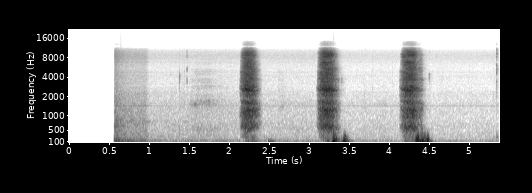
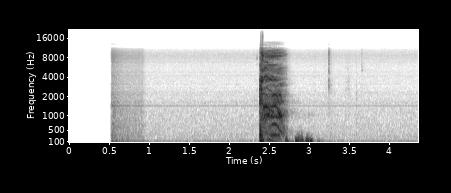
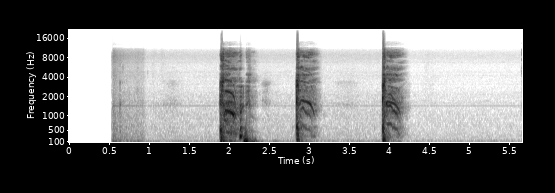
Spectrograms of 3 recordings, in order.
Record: {"exhalation_length": "5.4 s", "exhalation_amplitude": 22661, "exhalation_signal_mean_std_ratio": 0.33, "cough_length": "4.4 s", "cough_amplitude": 26607, "cough_signal_mean_std_ratio": 0.27, "three_cough_length": "5.7 s", "three_cough_amplitude": 26606, "three_cough_signal_mean_std_ratio": 0.29, "survey_phase": "beta (2021-08-13 to 2022-03-07)", "age": "18-44", "gender": "Male", "wearing_mask": "No", "symptom_runny_or_blocked_nose": true, "smoker_status": "Never smoked", "respiratory_condition_asthma": false, "respiratory_condition_other": false, "recruitment_source": "Test and Trace", "submission_delay": "2 days", "covid_test_result": "Positive", "covid_test_method": "RT-qPCR", "covid_ct_value": 33.4, "covid_ct_gene": "N gene"}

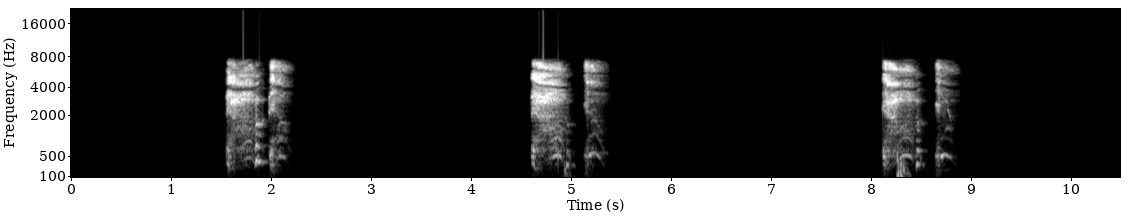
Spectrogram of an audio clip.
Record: {"three_cough_length": "10.5 s", "three_cough_amplitude": 32768, "three_cough_signal_mean_std_ratio": 0.3, "survey_phase": "beta (2021-08-13 to 2022-03-07)", "age": "45-64", "gender": "Female", "wearing_mask": "No", "symptom_none": true, "smoker_status": "Never smoked", "respiratory_condition_asthma": false, "respiratory_condition_other": false, "recruitment_source": "REACT", "submission_delay": "0 days", "covid_test_result": "Negative", "covid_test_method": "RT-qPCR", "influenza_a_test_result": "Negative", "influenza_b_test_result": "Negative"}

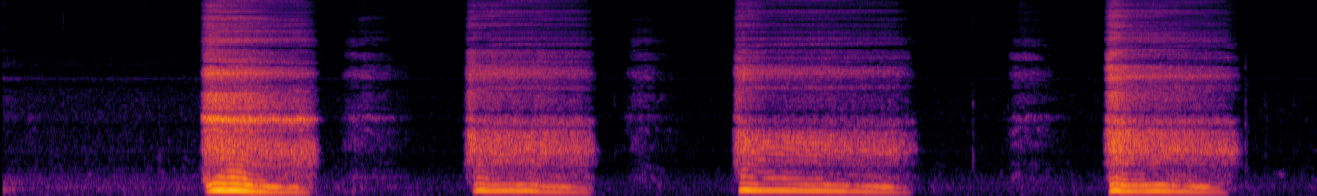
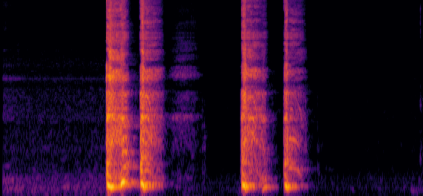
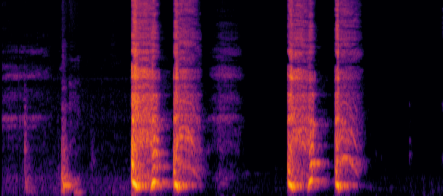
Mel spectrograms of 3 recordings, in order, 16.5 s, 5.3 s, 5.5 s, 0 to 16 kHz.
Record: {"exhalation_length": "16.5 s", "exhalation_amplitude": 23268, "exhalation_signal_mean_std_ratio": 0.47, "cough_length": "5.3 s", "cough_amplitude": 32768, "cough_signal_mean_std_ratio": 0.3, "three_cough_length": "5.5 s", "three_cough_amplitude": 32768, "three_cough_signal_mean_std_ratio": 0.33, "survey_phase": "beta (2021-08-13 to 2022-03-07)", "age": "45-64", "gender": "Male", "wearing_mask": "No", "symptom_none": true, "smoker_status": "Never smoked", "respiratory_condition_asthma": false, "respiratory_condition_other": false, "recruitment_source": "REACT", "submission_delay": "2 days", "covid_test_result": "Negative", "covid_test_method": "RT-qPCR", "influenza_a_test_result": "Negative", "influenza_b_test_result": "Negative"}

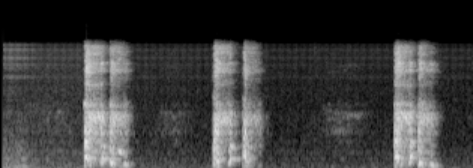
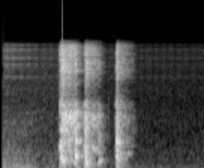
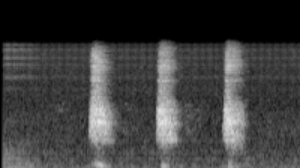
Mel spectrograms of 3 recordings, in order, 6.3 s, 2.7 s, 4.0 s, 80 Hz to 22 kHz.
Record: {"three_cough_length": "6.3 s", "three_cough_amplitude": 32768, "three_cough_signal_mean_std_ratio": 0.39, "cough_length": "2.7 s", "cough_amplitude": 32768, "cough_signal_mean_std_ratio": 0.37, "exhalation_length": "4.0 s", "exhalation_amplitude": 28494, "exhalation_signal_mean_std_ratio": 0.36, "survey_phase": "beta (2021-08-13 to 2022-03-07)", "age": "45-64", "gender": "Female", "wearing_mask": "No", "symptom_abdominal_pain": true, "symptom_onset": "7 days", "smoker_status": "Ex-smoker", "respiratory_condition_asthma": false, "respiratory_condition_other": false, "recruitment_source": "REACT", "submission_delay": "1 day", "covid_test_result": "Negative", "covid_test_method": "RT-qPCR", "influenza_a_test_result": "Negative", "influenza_b_test_result": "Negative"}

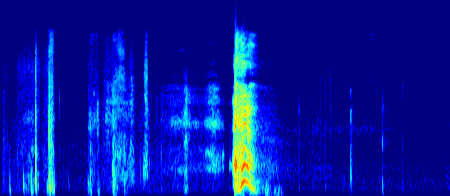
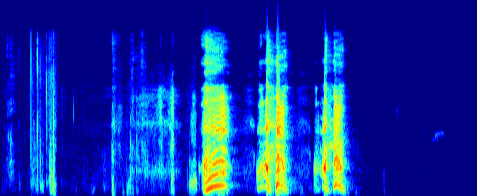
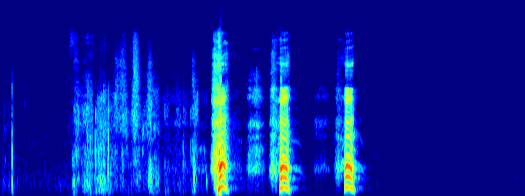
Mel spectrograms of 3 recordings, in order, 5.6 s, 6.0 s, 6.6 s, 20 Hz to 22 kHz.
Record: {"cough_length": "5.6 s", "cough_amplitude": 32768, "cough_signal_mean_std_ratio": 0.17, "three_cough_length": "6.0 s", "three_cough_amplitude": 32768, "three_cough_signal_mean_std_ratio": 0.29, "exhalation_length": "6.6 s", "exhalation_amplitude": 32768, "exhalation_signal_mean_std_ratio": 0.19, "survey_phase": "beta (2021-08-13 to 2022-03-07)", "age": "65+", "gender": "Male", "wearing_mask": "No", "symptom_none": true, "smoker_status": "Never smoked", "respiratory_condition_asthma": false, "respiratory_condition_other": false, "recruitment_source": "REACT", "submission_delay": "2 days", "covid_test_result": "Negative", "covid_test_method": "RT-qPCR", "influenza_a_test_result": "Negative", "influenza_b_test_result": "Negative"}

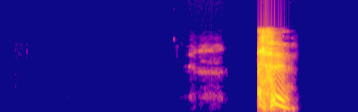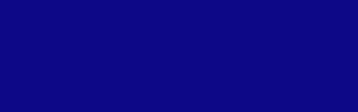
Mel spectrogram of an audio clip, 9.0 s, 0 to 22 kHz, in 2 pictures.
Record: {"cough_length": "9.0 s", "cough_amplitude": 28767, "cough_signal_mean_std_ratio": 0.16, "survey_phase": "beta (2021-08-13 to 2022-03-07)", "age": "45-64", "gender": "Female", "wearing_mask": "No", "symptom_cough_any": true, "symptom_new_continuous_cough": true, "symptom_runny_or_blocked_nose": true, "symptom_shortness_of_breath": true, "symptom_abdominal_pain": true, "symptom_fatigue": true, "symptom_fever_high_temperature": true, "symptom_headache": true, "symptom_change_to_sense_of_smell_or_taste": true, "symptom_onset": "5 days", "smoker_status": "Never smoked", "respiratory_condition_asthma": false, "respiratory_condition_other": false, "recruitment_source": "Test and Trace", "submission_delay": "1 day", "covid_test_result": "Positive", "covid_test_method": "RT-qPCR"}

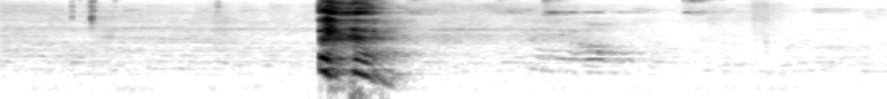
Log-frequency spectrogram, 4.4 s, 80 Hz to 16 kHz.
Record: {"cough_length": "4.4 s", "cough_amplitude": 19937, "cough_signal_mean_std_ratio": 0.21, "survey_phase": "alpha (2021-03-01 to 2021-08-12)", "age": "18-44", "gender": "Female", "wearing_mask": "No", "symptom_none": true, "smoker_status": "Prefer not to say", "respiratory_condition_asthma": false, "respiratory_condition_other": false, "recruitment_source": "REACT", "submission_delay": "1 day", "covid_test_result": "Negative", "covid_test_method": "RT-qPCR"}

